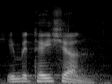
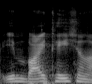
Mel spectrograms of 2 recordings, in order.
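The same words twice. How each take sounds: First: The vowel after v is a short 'ih'. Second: The vowel after v is an 'eye' sound. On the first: The speaker calls it right. "명사형은 어떻게 읽는다고요?" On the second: The speaker calls it wrong. "아니고요"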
